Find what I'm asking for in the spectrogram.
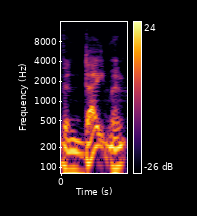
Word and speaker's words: indictment: Dean, helpful texter from the 847 says, Steve, indictment rhymes with excitement.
